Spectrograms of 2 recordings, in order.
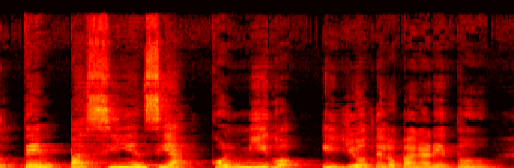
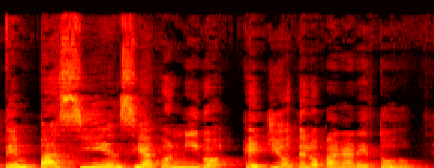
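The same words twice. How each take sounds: First: Slow pleading. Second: Said in the usual way. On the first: Retold or imitated. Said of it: "Fíjate, dijo". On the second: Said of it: "Paciencia, como, no te lo tomes tan a pecho".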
